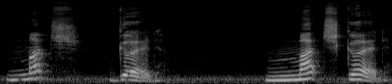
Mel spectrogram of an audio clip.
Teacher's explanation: the g the hard g sound much good much good so we actually are pronouncing the g sound with our lips in the ch position · we actually are pronouncing the G sound with our lips in the ch position. Much good. Even though the G sound, when we pronounce it by itself, g, our lips are slightly open, but not pronounced like they are with the ch. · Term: co-articulation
